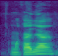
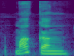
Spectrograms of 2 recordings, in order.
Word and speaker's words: makan: sering terjadi misalnya e penambahan huruf g pada kata makan menjadi Makang ini tidak betul hal ini sering terjadi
